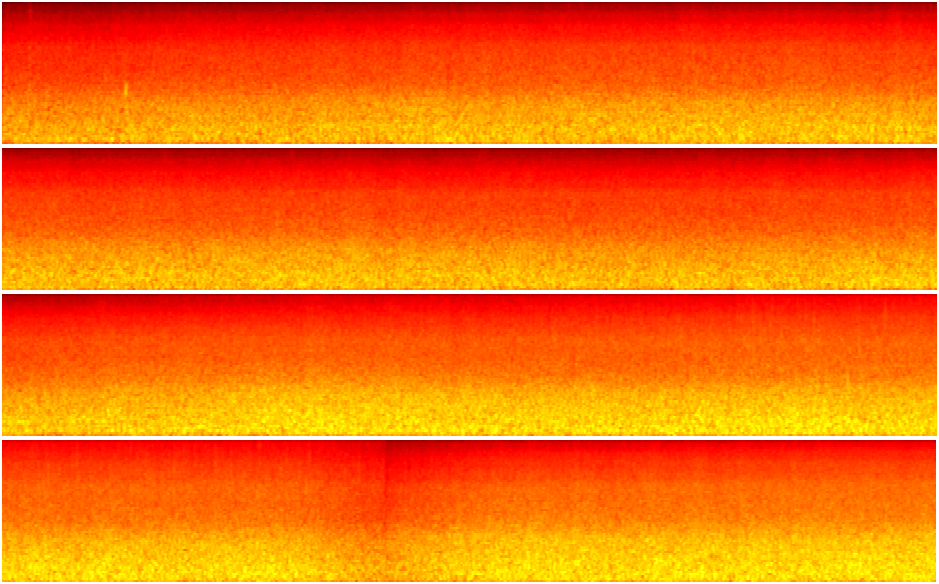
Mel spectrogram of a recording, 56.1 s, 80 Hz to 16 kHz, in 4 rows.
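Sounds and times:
whitewater rushing through gorge: 0:00.0 - 0:56.0.

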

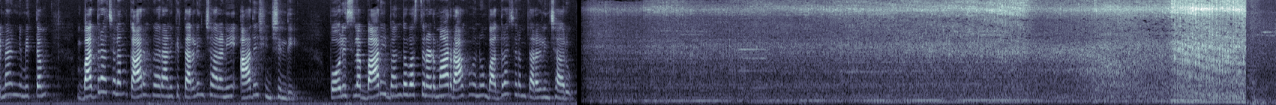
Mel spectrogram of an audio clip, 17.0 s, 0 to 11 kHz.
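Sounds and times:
vehicle engine running: 0:07.8 - 0:16.6
road noise: 0:07.8 - 0:17.0
surge of vehicle noise: 0:07.8 - 0:17.0.

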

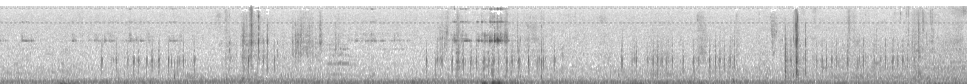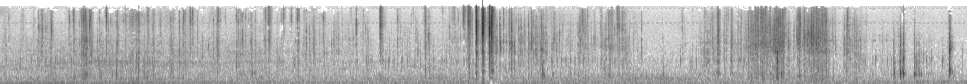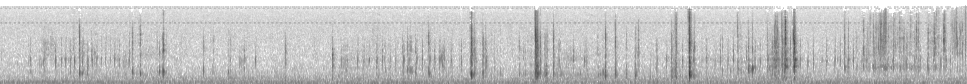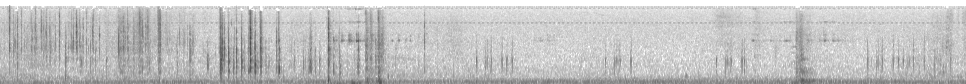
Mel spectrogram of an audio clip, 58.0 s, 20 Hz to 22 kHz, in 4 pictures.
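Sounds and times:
plastic packaging crinkling: 0:03.4 - 0:04.8, 0:13.6 - 0:28.8, 0:39.1 - 0:48.3
plastic toy parts clicking: 0:34.4 - 0:48.5.

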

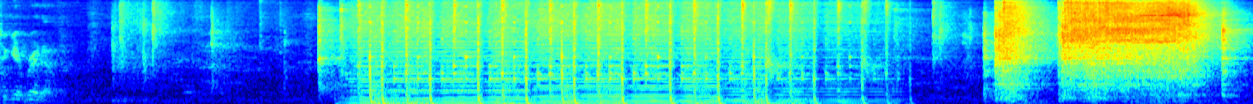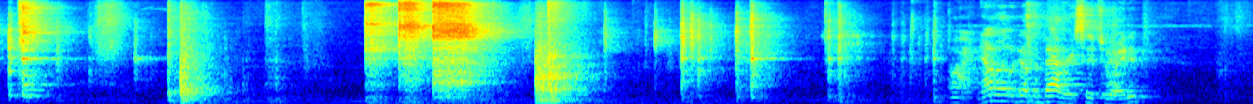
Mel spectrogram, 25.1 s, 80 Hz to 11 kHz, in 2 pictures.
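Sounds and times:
power tool running: 0:10.0 - 0:12.2.

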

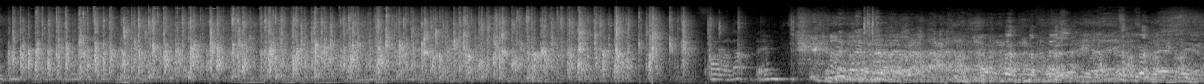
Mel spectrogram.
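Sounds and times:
people applauding: 0:00.0 - 0:07.5, 0:08.5 - 0:09.0.

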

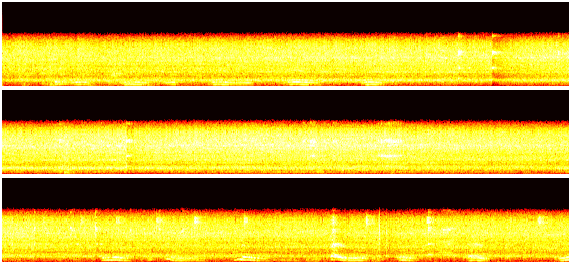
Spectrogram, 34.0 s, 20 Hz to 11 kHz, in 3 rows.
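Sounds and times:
steady hiss: 0:00.0 - 0:34.0
baby cooing: 0:01.0 - 0:05.0, 0:05.6 - 0:06.4, 0:07.2 - 0:07.7, 0:24.6 - 0:25.3, 0:25.9 - 0:28.6, 0:29.2 - 0:31.0, 0:32.0 - 0:32.5, 0:33.8 - 0:34.0.

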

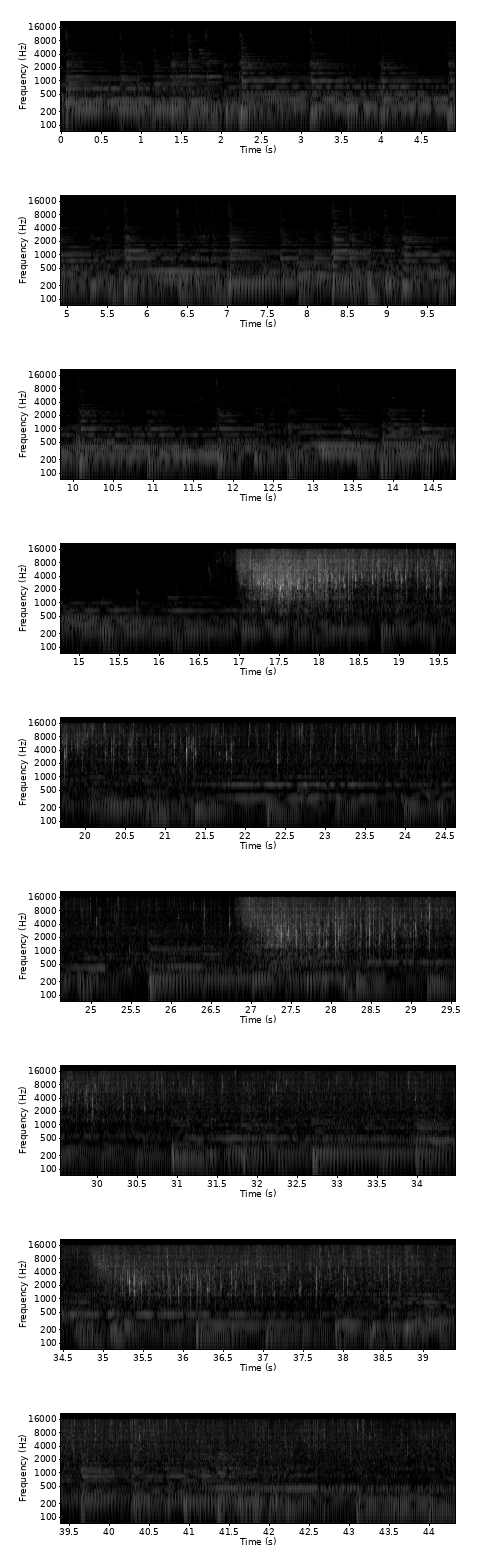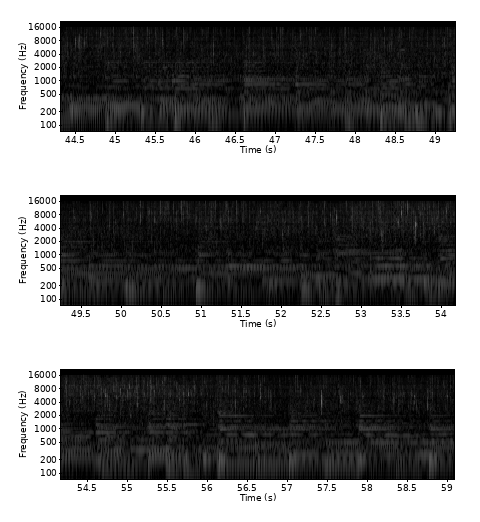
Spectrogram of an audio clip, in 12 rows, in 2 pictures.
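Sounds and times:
rolls deep-frying in oil: 0:16.7 - 0:59.0.

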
